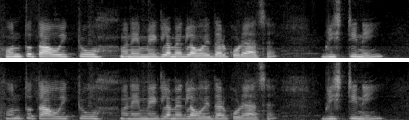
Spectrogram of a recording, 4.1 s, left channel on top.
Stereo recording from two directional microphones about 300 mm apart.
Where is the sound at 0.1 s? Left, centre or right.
Centre.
